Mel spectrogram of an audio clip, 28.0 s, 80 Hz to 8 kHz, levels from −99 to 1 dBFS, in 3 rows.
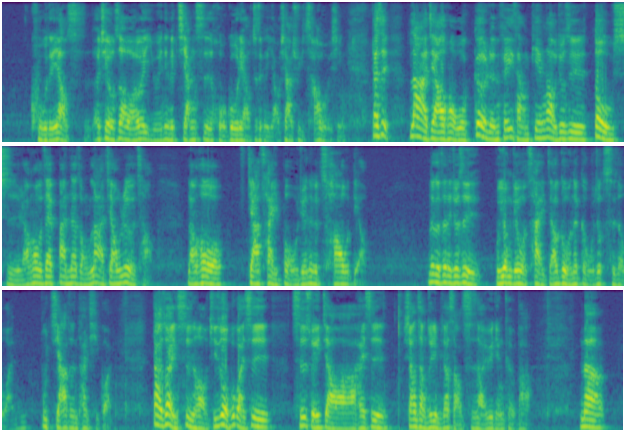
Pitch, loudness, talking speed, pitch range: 130 Hz, -13 LUFS, 275 characters per minute, 125-145 Hz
